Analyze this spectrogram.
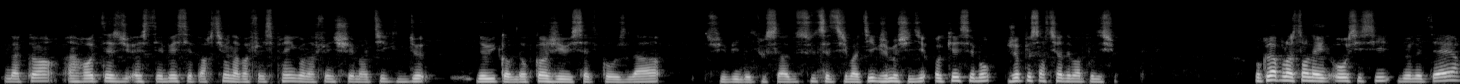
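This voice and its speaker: A man talks through a trading chart in a very dark, mellow voice made nasal by a cold. His nose is clearly stuffed up. He explains step by step, middle-pitched, and keeps checking that listeners are with him. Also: steady tone, brisk. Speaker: crypto trading analyst. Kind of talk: chart analysis walkthrough.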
